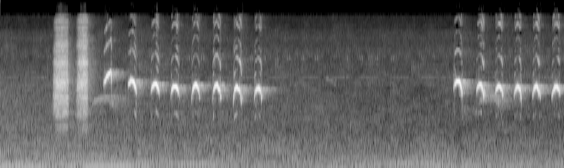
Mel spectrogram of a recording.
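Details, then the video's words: Ashy drongo song used as a trapping lure: a harsh broadband burst, then a run of about eight clear whistled down-slurred notes at a steady pace, a pause, and another matching run of whistles; quiet background. "SUARA BURUNG SRIGUNTING ABU ASLI SUARA ALAM"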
